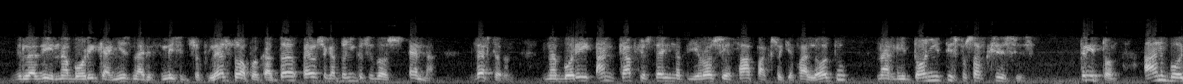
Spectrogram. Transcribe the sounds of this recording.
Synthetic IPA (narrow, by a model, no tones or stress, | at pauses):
ðilɐðinɐbo̞ɾikɐɲiznɐɾiθmisit̪i̥so̞file̞st̪oɐpokɐt̪ɐeo̞se̞kɐt̪o̞niko̞siðo̞si̥se̞nɐ | ðe̞ft̪e̞ɾo̞n | nɐbo̞ɾiʔɐŋkɐpço̞sθe̞linɐpʎiɾo̞sie̞θɐpɐkst̪o̞ce̞fɐleo̞t̪u | nɐɣlit̪o̞ɲit̪ispɾo̞sɐfksisis | t̪ɾit̪o̞n | ɐnbo̞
